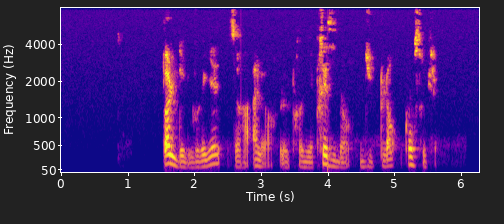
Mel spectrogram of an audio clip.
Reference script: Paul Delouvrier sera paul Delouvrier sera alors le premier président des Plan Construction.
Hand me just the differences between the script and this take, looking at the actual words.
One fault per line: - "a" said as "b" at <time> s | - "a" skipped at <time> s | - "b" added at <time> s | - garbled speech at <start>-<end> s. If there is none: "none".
- "paul Delouvrier sera" skipped at 2.8 s
- "des" said as "du" at 4.5 s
